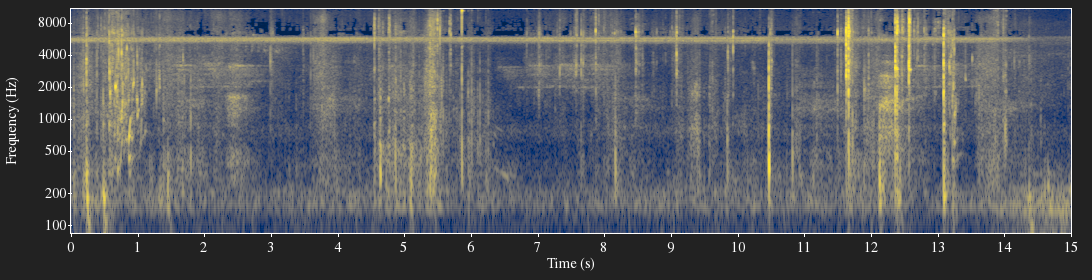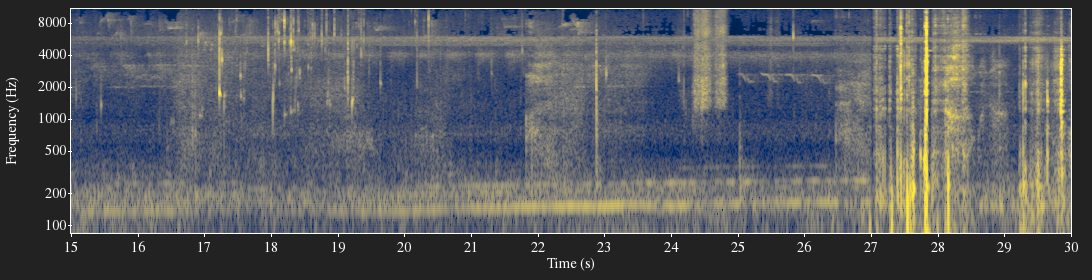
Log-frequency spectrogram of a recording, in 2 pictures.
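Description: Splashes, knocks and clatter of a largemouth bass being landed and handled beside a plastic kayak, in scattered short bursts, with a louder burst of handling near the end. A steady high insect buzz runs under it through the first half.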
